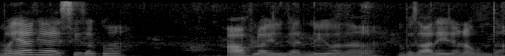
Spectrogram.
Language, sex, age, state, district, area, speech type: Dogri, female, 30-45, Jammu and Kashmir, Udhampur, rural, spontaneous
